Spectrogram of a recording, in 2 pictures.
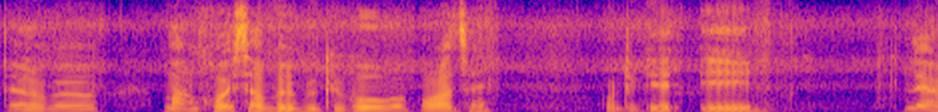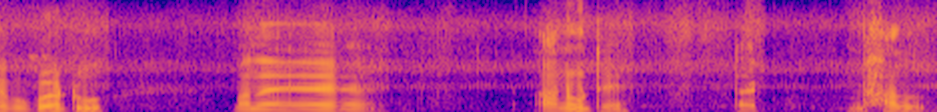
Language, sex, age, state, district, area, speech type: Assamese, male, 30-45, Assam, Charaideo, rural, spontaneous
